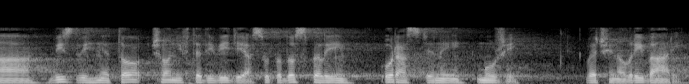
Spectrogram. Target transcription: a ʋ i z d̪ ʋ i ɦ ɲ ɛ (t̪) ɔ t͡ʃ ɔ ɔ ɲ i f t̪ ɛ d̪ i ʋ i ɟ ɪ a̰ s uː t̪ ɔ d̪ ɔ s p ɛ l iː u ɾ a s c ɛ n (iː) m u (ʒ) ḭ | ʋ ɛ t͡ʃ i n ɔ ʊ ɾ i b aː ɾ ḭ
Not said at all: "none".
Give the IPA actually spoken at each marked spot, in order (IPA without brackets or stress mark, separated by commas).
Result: t̪, iː, ʒ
